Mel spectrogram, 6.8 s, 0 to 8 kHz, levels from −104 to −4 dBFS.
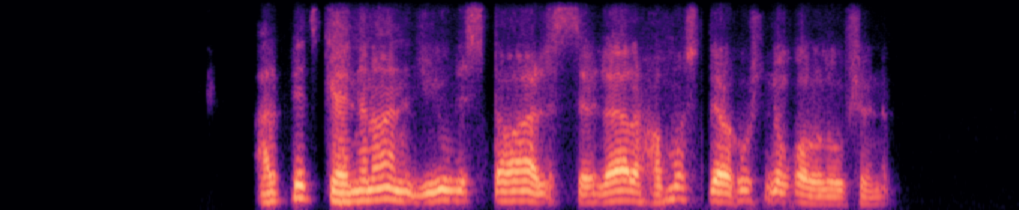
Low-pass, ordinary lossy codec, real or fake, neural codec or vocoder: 7.2 kHz; Opus, 24 kbps; fake; codec, 16 kHz in and 24 kHz out, 0.4 kbps, LongCat-Audio-Codec, fine tuned four codebook decoder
